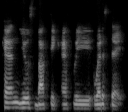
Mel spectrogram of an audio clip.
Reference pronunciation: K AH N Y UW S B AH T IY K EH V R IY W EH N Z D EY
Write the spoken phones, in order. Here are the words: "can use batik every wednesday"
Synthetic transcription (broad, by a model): K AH N Y UW S B AH T IY K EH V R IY W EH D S D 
